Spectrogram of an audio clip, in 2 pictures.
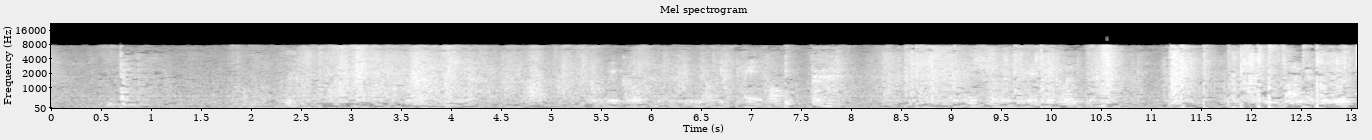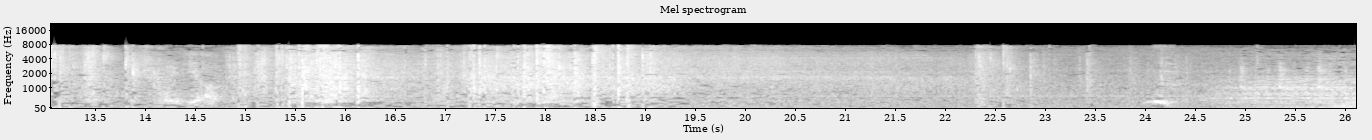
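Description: A plastic bag crinkling in the hands, with loud rushing sniffs and breaths drawn in and out of it, in irregular bursts: mock glue-sniffing.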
